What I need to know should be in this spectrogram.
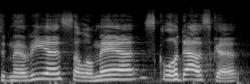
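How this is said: It is said in a thick foreign accent. "very thick accent"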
